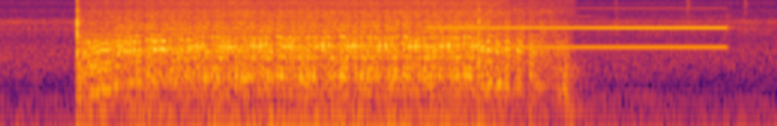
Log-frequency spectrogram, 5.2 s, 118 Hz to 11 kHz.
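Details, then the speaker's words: 1954 Dodge Coronet Poly V8, after 42 years garaged, dies after running with no lifter noise; starter cranks steadily about three seconds with no firing; cranks, no start, owner suspects lost spark at the points. "I think we lost spark, folks. [Applause] Yep. We lost spark points."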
